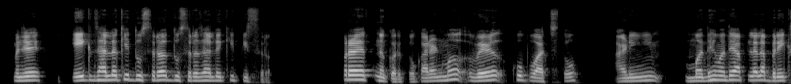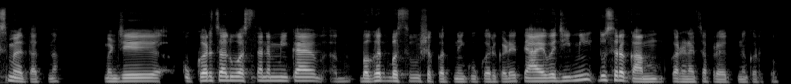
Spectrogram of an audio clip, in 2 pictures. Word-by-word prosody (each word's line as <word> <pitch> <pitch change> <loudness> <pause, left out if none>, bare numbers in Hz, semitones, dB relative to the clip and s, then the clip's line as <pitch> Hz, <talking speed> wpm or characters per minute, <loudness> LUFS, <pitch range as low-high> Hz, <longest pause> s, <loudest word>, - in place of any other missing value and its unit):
म्हणजे 190 +2 +5 0.3
एक 190 +2 +9
झालं, 200 +1 +4
की 225 - +1
दुसरं. 205 -1 +1
दुसरं 185 -2 -1
झालं, 180 0 +1
की 195 - -9
तिसरं 160 - -10 0.7
प्रयत्न 220 -5 +7
करतो. 125 0 -6
कारण 160 +6 -1
मग 215 -3 -2
वेळ 185 +5 +5
खूप 205 -4 -5
वाचतो 160 +3 -3 0.3
आणि 165 +6 -1 0.3
मधे-मधे 190 +6 +1
आपल्याला 200 0 +3
ब्रेक्स 175 0 +1
मिळतात 135 -7 -2
ना. 140 +1 -12 0.5
म्हणजे 150 +2 0 0.2
कुकर 175 +3 0
चालू 185 0 0
असताना 175 0 -3
मी 175 -1 -3
काय 170 0 +3 0.5
बघत 165 +5 +1
बसू 155 -2 -4
शकत 135 -1 -8
नाही 130 -1 -6
कुकरकडे. 130 +2 -7
त्याऐवजी 150 +3 +1
मी 230 +2 -3
दुसरं 200 -1 +1
काम 130 0 -1 0.2
करण्याचा 125 -1 -6
प्रयत्न 115 -2 -10
करतो. 115 +2 -19
170 Hz, 150 wpm, -23 LUFS, 145-195 Hz, 0.7 s, एक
